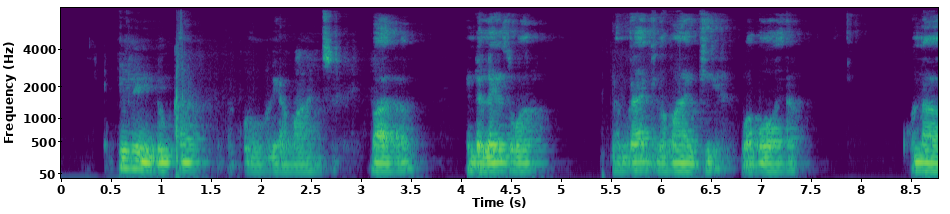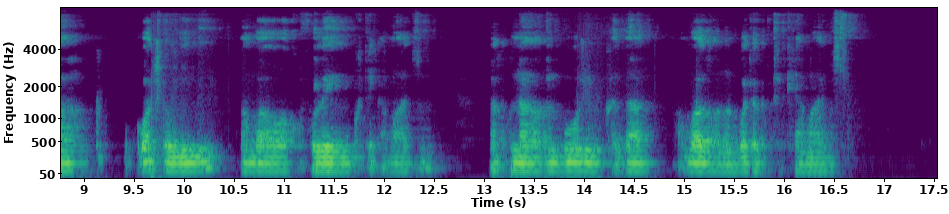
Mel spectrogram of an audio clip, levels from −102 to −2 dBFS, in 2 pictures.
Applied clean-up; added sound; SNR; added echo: neural mask model DeepFilterNet 3.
